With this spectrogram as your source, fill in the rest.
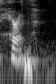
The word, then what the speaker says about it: Herath: last name is pronounced like Harris with a lisp it's herath h-e-r-a-t-h hi Jay hello I'm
